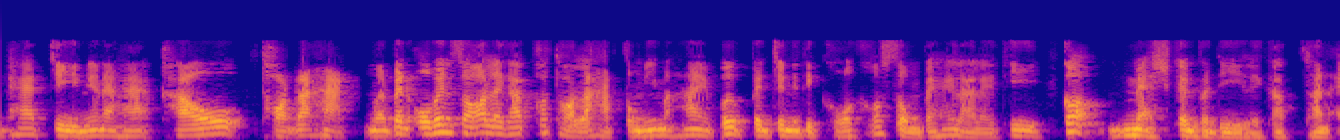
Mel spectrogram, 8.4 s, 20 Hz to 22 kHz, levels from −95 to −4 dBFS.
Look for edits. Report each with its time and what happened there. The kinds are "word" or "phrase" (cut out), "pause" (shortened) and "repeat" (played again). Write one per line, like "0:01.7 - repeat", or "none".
0:02.2 - pause

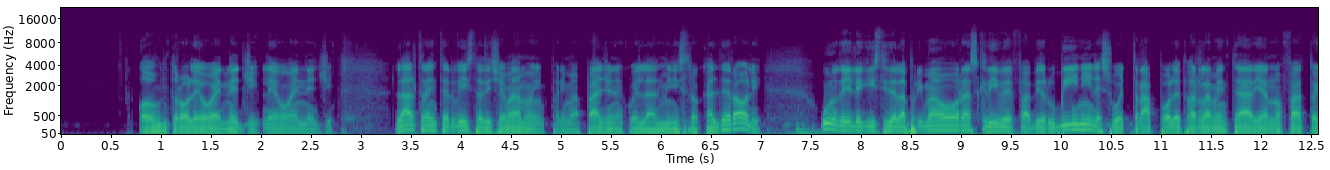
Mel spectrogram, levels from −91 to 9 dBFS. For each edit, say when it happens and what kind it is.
0:02.0 - phrase

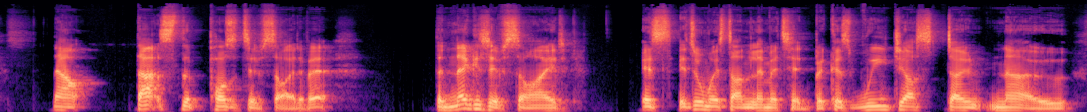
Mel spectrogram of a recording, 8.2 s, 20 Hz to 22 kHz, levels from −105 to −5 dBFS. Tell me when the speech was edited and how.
none

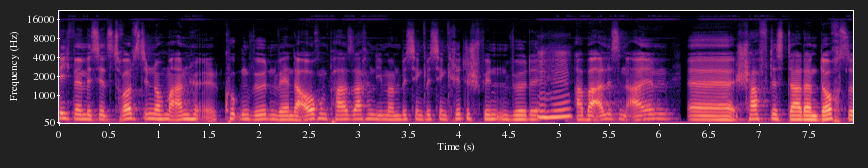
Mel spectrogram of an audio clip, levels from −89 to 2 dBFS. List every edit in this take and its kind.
0:03.7 - repeat
0:06.2 - pause

